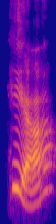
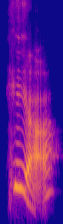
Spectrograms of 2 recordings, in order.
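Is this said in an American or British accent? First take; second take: British; British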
